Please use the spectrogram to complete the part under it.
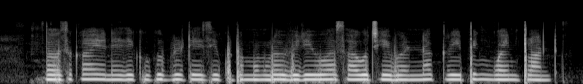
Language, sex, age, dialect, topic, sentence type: Telugu, female, 25-30, Central/Coastal, agriculture, statement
